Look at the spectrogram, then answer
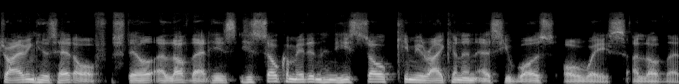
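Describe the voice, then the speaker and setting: A man with a Danish accent speaks at a very deep, low pitch, with vocal fry. He hardly pauses, and the background is quiet. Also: lively intonation, moderate pace. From Denmark. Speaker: broadcaster. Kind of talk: casual panel discussion. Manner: halting.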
